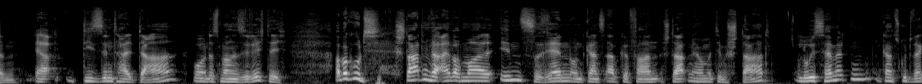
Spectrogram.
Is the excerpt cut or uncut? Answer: cut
